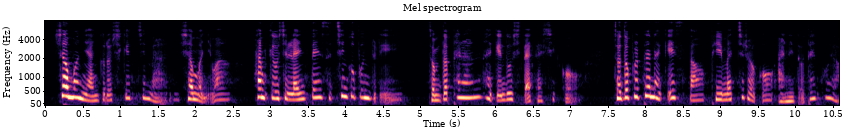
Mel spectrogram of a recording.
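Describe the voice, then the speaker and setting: A woman narrates a first-person family story in a confiding, emotional way. Her voice is husky, with a wide, lively pitch range.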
